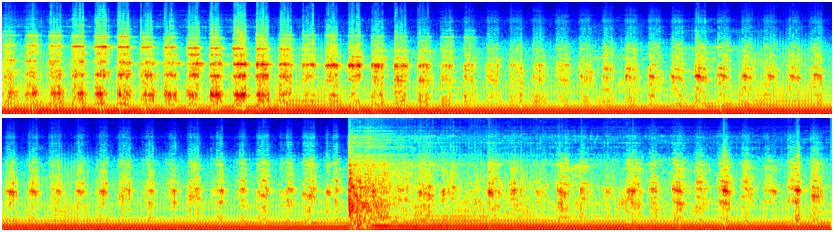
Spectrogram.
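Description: Electronic speaker-check music played loud through a stacked DJ sound system of bass and mid cabinets: a deep sustained bass drone under a fast, even pulse, the chord shifting every couple of seconds, with a sharp hit about six seconds in.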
